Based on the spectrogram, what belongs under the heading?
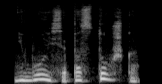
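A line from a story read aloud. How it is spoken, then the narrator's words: Quiet, gentle. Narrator (Russian): тихо заговорил он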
